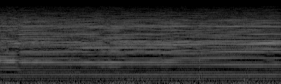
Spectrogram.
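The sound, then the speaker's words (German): A steady, droning insect buzz of a hornet beating its wings holds fairly loud for about three seconds with a rich, raspy harmonic tone and no talking. “Mit den Flügeln Musik machen, das kann ich auch.”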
